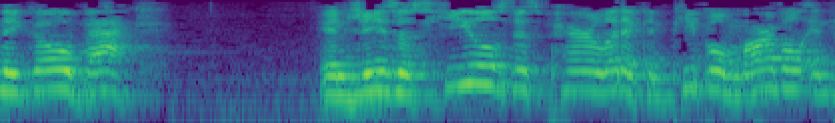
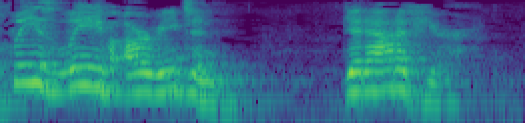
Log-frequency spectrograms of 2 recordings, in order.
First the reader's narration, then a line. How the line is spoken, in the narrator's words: they begged him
